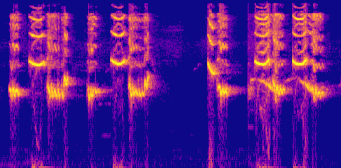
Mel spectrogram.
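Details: Oriental magpie-robin giving a ngeplong-style fighting song meant to provoke rival birds, delivered as clear rising and falling whistled phrases in short bursts, with a brief silent gap midway.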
